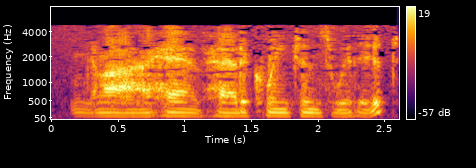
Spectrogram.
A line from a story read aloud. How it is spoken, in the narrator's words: Halloran said gravely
